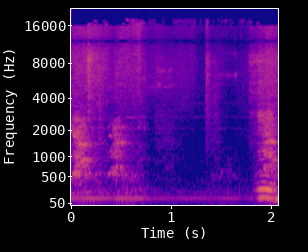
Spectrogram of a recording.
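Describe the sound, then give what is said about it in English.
Dogs barking in a few short bursts, a pair near the start and a louder one at the end, somewhat muffled against a steady low hum. “fucking dogs are barking ruined the whole again.”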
